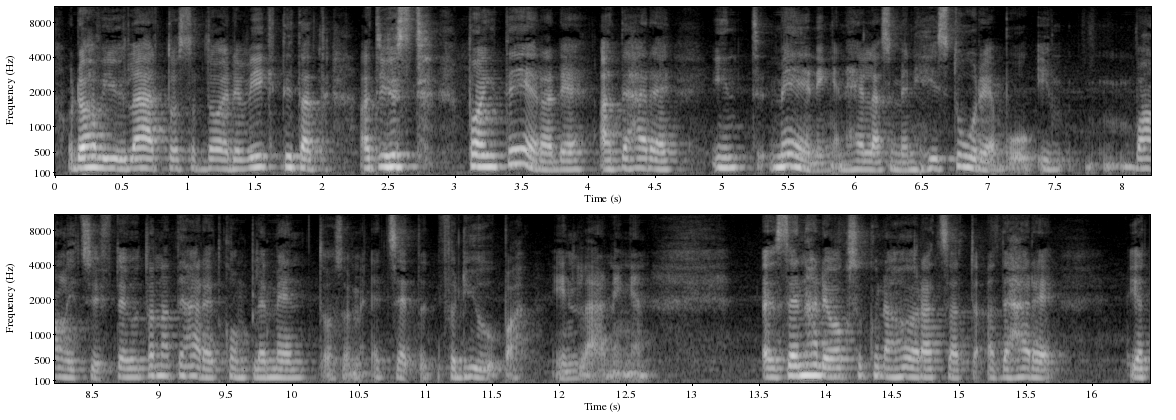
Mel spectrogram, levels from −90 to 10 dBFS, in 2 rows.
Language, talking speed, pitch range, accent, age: Finnish, 205 wpm, 160-200 Hz, native, 30-49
